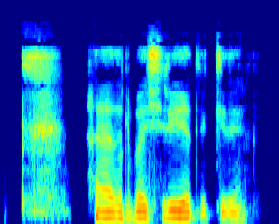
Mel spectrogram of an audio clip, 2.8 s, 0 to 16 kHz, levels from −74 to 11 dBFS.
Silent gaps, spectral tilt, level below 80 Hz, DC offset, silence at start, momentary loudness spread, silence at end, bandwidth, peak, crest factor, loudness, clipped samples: 0.72-0.85 s; -4 dB/octave; -48 dBFS; under 0.1%; 0.2 s; 10 LU; 0.35 s; 10.5 kHz; 0 dBFS; 16 dB; -15 LUFS; under 0.1%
